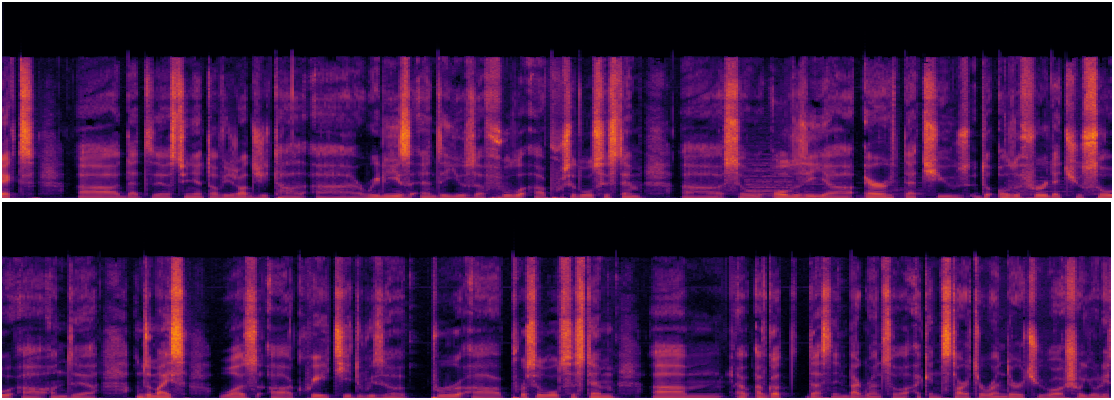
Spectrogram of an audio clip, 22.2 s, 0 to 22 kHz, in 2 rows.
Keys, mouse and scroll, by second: 3.1 Return, 3.1 Down, 3.1 click, 6.0 Return, 6.0 click, 7.8 click, 8.2 click, 8.9 click, 9.1-13.4 drag, 15.2-17.1 drag, 17.1 click.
